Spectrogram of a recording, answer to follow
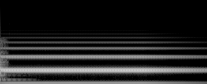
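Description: A steady electronic tone with a low hum beneath it, held at one pitch and starting to fade out near the end.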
